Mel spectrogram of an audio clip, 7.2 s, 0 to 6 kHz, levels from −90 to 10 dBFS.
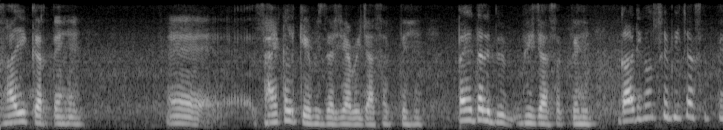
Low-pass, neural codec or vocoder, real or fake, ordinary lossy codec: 5.4 kHz; vocoder, 44.1 kHz, 128 mel bands, Pupu-Vocoder; fake; none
